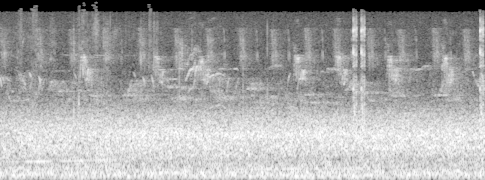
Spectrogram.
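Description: Faint outdoor ambience: a steady low hiss with small birds chirping and tweeting throughout, and a couple of quick sharp clicks about four and a half seconds in.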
